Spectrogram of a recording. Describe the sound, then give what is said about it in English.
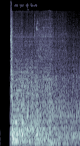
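A regular diesel people-mover bus engine idles loudly, a steady low rumble with a gritty clatter that starts abruptly and holds constant without speech. “This is a regular old diesel people mover bus. It's loud, even just idling.”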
